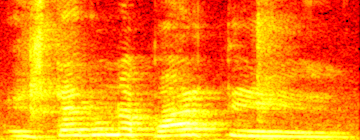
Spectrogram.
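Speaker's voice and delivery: high, slow, vague answer; unsure believer. Acted. Congregant asked where the passage is, vague and high. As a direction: mimic someone stalling for the answer. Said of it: "Hay personas que dicen".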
